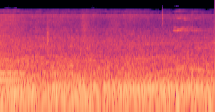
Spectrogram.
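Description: A steady low rumble of outdoor background noise, with the end of a man's spoken phrase in the first moment.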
